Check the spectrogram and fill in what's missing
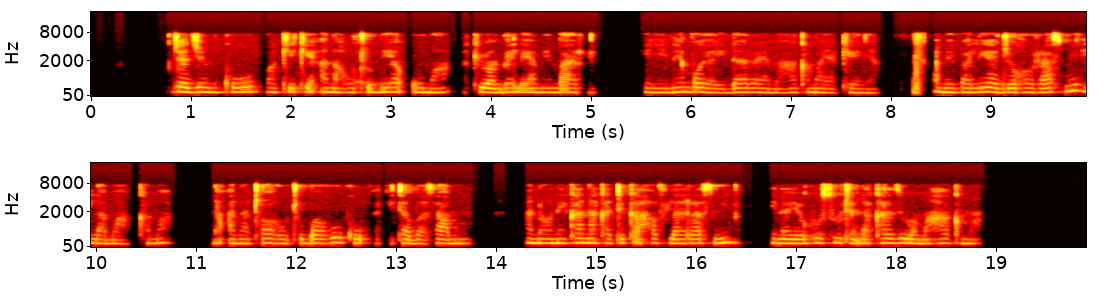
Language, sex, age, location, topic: Swahili, female, 18-24, Kisumu, government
